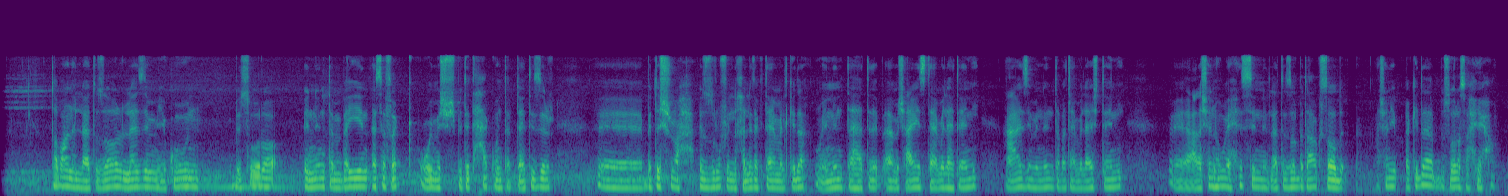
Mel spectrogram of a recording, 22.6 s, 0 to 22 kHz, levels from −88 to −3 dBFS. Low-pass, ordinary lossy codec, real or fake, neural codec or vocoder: none; none; real; none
